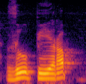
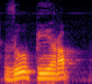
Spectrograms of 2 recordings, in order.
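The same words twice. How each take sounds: Both takes have the same delivery.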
